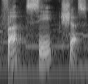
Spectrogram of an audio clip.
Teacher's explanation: Facetious has 3 syllables, and the stress is on that second syllable. It's like you're just saying the letter C, facetious.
